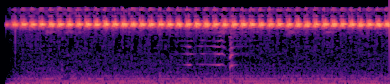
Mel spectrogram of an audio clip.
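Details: Crickets singing while another cricket eats: a steady, high, shrill chirring made of rapid pulses, about eight per second, with a brief faint squeaky tone midway and low background hum.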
